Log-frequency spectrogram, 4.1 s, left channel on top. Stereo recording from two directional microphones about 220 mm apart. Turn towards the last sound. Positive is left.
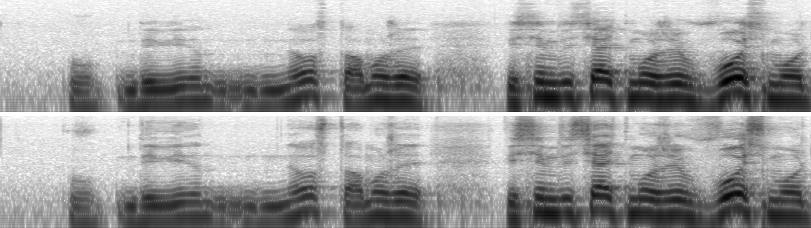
turn(degrees=-20)  # may be behind; listen again after turning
